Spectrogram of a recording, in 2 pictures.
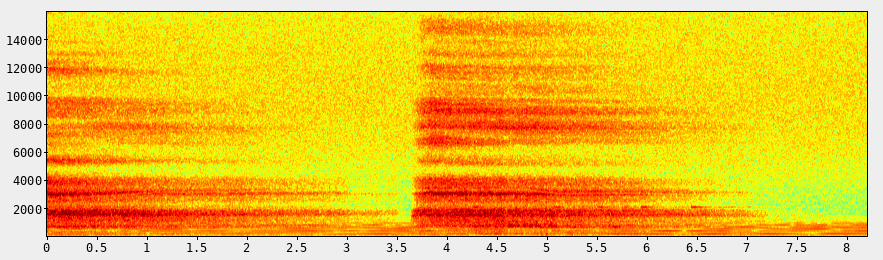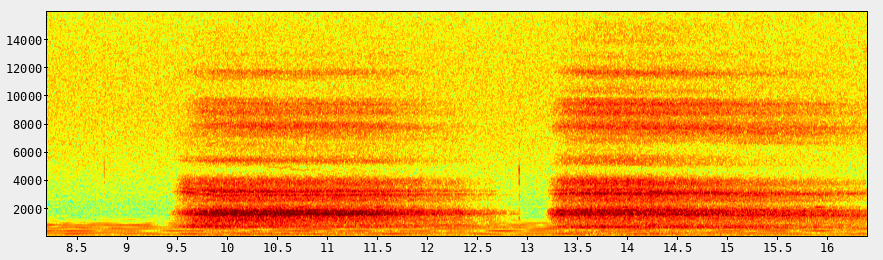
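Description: Slow, deep breaths in and out during a guided relaxation exercise: soft, airy rushes of inhaling and exhaling alternate with quieter pauses, over faint sustained tones underneath.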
